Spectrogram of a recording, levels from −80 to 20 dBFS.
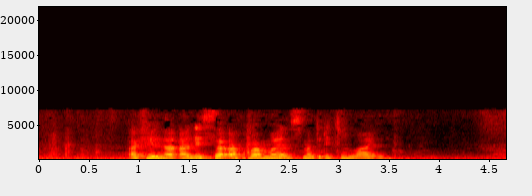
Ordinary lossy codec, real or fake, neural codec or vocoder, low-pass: MP3, 32 kbps; fake; vocoder, 44.1 kHz, 128 mel bands, Pupu-Vocoder; 7.2 kHz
